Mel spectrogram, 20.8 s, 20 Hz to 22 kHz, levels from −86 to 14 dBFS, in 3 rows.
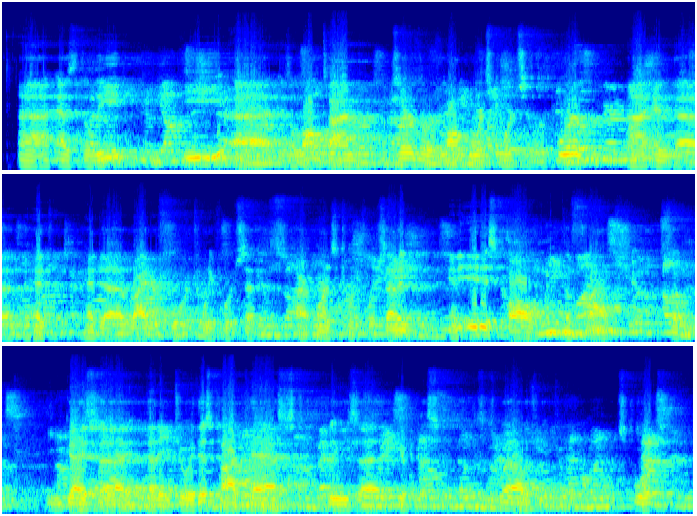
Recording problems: off-mic speech; far
room echo; noticeable; dies away in 1.9 s
distortion; slight; 4% of the sound clipped
voice in the background; loud; throughout; 6 dB below the speech

